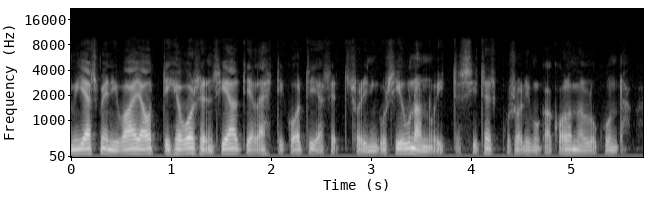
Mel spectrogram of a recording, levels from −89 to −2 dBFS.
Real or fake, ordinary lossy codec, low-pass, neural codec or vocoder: real; MP3, 64 kbps; 9.9 kHz; none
